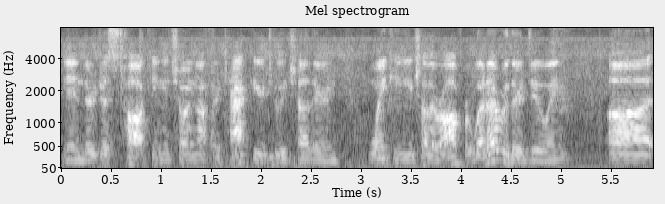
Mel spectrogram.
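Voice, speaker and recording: Over noticeable background noise and audible room echo, a man speaks very fast at a fairly low pitch. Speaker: Nerf club player. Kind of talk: casual group discussion. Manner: loud; halting.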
